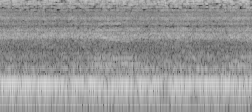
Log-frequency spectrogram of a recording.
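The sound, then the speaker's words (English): Generators running in a backyard setting: a steady, droning engine-like hum with a strong low tone. It holds even in loudness from start to end, with no voices. “Right now, we're being by the generators, so we probably won't be able to hear much.”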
